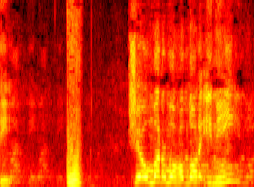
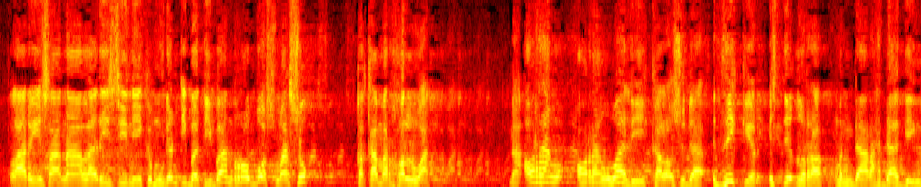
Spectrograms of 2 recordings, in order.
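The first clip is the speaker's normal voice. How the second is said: usual speaking voice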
